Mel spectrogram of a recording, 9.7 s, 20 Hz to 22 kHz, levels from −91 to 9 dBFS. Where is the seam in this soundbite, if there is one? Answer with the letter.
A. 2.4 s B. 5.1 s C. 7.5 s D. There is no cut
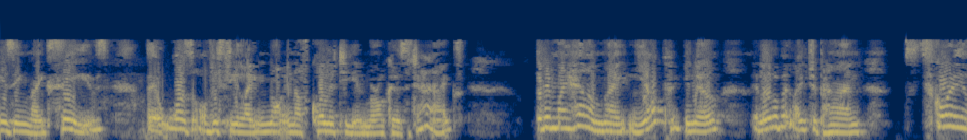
C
